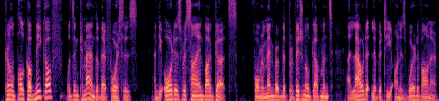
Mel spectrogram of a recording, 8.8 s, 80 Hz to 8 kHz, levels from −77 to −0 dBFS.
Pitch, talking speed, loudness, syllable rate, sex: 110 Hz, 200 wpm, -19 LUFS, 6.7 syllables/s, male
